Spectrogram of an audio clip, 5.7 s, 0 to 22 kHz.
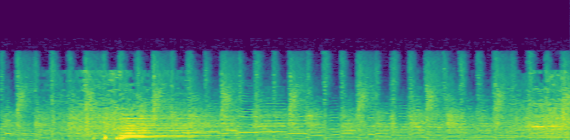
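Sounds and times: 
steam train chugging and clattering along the track: 0.2 - 3.8, 4.6 - 5.6
steam train whistle blast: 0.9 - 2.7.

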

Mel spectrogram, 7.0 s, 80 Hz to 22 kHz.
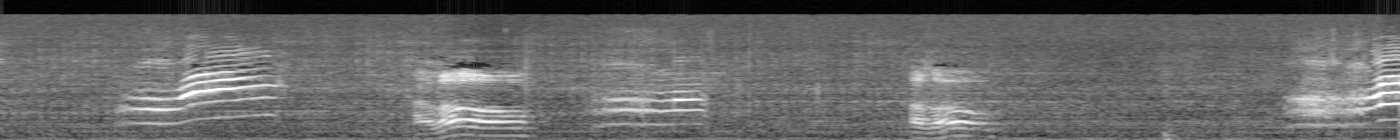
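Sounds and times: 
quiet hum: 0.0 - 6.9
cat meowing in reply to greetings: 0.6 - 1.5, 3.0 - 3.6, 6.4 - 6.9
speech: 2.2 - 2.8, 4.6 - 5.0.

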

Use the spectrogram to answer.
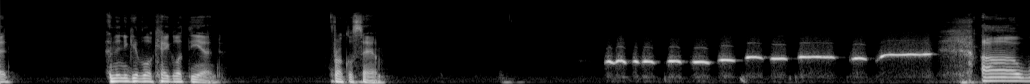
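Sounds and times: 
speech: 0.0 - 0.2, 1.0 - 2.3, 3.3 - 3.9, 9.6 - 10.2
person whistling: 6.0 - 9.5.

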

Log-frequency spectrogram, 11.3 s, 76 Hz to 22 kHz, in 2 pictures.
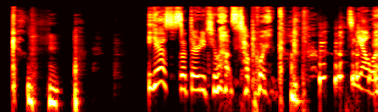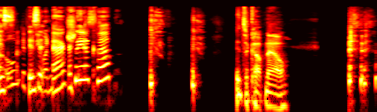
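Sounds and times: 
harsh coughs: 0.2 - 1.3, 4.3 - 5.9, 7.9 - 9.4, 10.9 - 11.3
speech: 0.4 - 1.2, 2.3 - 7.5, 9.2 - 10.0
laughter: 4.3 - 6.9, 10.9 - 11.3.

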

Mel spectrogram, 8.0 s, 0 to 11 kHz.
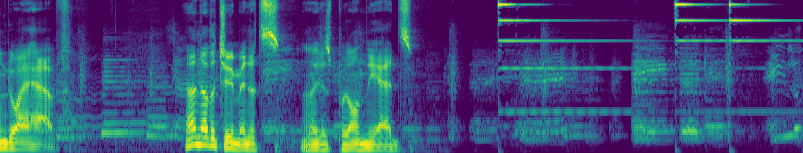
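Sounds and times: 
speech: 0.0 - 0.9, 1.8 - 4.2
bright bell dings, possibly front doorbell: 5.0 - 8.0.

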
